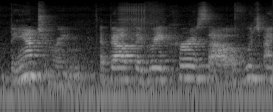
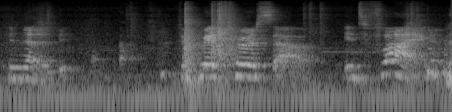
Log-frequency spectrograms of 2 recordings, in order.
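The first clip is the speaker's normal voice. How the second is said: lightly acted, higher wonder; imitated amazed tourist; 3 semitones higher than usual. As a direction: play the French guy's amazement. Just about then, the French guy.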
